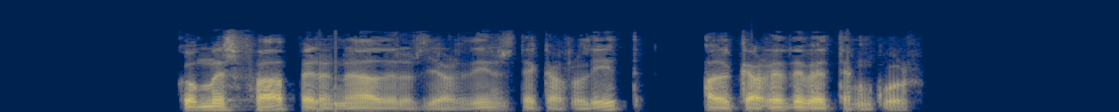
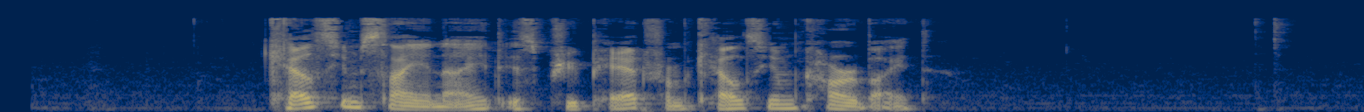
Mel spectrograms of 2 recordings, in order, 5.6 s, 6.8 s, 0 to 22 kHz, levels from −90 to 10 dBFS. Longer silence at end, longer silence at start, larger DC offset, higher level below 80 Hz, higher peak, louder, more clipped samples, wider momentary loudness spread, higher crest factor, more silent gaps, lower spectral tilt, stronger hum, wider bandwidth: second, 1.05 s vs 2.25 s; second, 0.9 s vs 1.35 s; neither; first, -52 dBFS vs -60 dBFS; about the same, 0 dBFS vs -2 dBFS; first, -18 LUFS vs -22 LUFS; neither; about the same, 9 LU vs 10 LU; about the same, 20 dB vs 22 dB; first, 3.23-3.52 s vs none; first, -7.5 dB/octave vs -4.5 dB/octave; neither; second, 7.2 kHz vs 11.5 kHz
